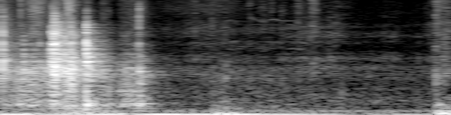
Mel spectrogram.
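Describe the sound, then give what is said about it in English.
Shuffling of a deck of tarot cards for a tarot reading: a quick burst of papery riffling and flapping, then a softer stretch of light rustling, with a second brief flutter at the very end. “Just tell me when you want me to stop shuffling.”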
